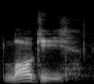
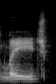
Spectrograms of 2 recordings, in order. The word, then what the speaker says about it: Lage: see the brand name there apparently that is pronounced log e I would have thought it was pronounced lage but on the back of the bag they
